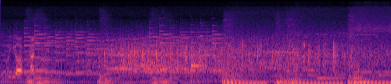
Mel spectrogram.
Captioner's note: cheering and applause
